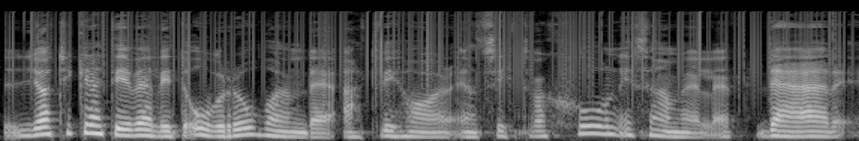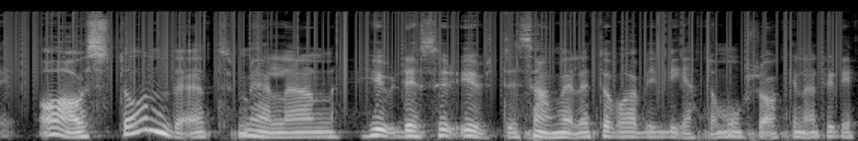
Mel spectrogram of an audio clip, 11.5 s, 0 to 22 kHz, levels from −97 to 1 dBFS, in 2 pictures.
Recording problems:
crackle, like an old record; noticeable; 20 dB below the speech

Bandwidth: 15.5 kHz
